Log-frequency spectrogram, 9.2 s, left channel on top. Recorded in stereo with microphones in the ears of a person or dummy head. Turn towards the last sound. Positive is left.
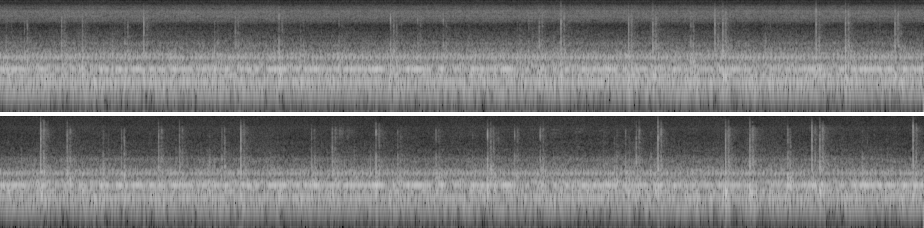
turn(degrees=70)  # may be behind; listen again after turning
